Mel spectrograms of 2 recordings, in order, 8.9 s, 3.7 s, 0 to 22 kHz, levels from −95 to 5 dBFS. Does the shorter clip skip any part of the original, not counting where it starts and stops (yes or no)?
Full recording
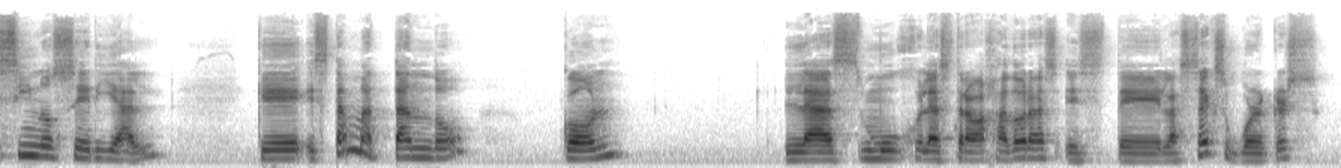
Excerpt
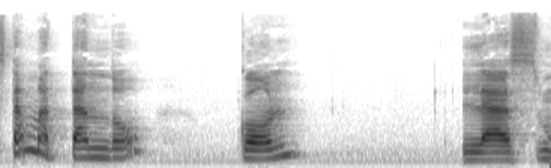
no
